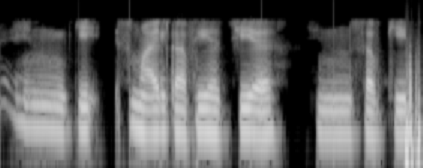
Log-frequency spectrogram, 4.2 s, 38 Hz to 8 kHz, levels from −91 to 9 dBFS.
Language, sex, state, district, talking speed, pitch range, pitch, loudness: Hindi, male, Bihar, Saran, 100 wpm, 120-130 Hz, 125 Hz, -17 LUFS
